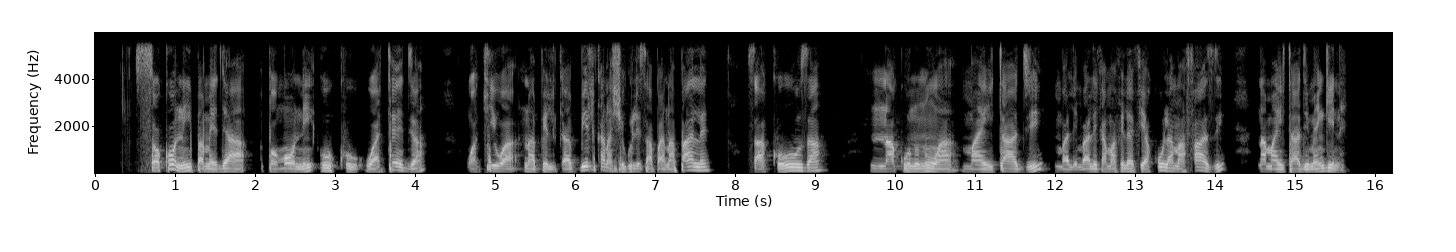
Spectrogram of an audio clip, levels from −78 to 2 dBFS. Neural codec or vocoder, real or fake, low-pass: none; real; 5.4 kHz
